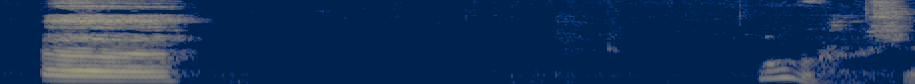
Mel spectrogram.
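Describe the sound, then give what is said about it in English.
A single voiced yawn, drawn out with a strained tonal quality for about half a second, followed by quiet and then a person starting to talk. “got a little yawn there.”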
